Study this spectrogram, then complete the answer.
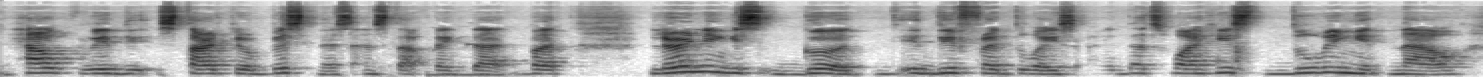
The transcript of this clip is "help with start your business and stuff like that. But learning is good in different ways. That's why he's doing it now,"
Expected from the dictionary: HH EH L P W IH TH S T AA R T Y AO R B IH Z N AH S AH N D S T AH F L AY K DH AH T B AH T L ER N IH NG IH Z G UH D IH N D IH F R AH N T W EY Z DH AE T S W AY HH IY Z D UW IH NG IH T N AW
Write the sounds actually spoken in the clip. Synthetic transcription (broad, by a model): HH EH L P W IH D S T AA R T Y AO R B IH S N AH S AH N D S T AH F L AY K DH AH T B AH T L ER N IH NG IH S G UH D IH N D IH F R AH N T W EY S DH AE T S W AY HH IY S D UW IH NG IH T N AW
